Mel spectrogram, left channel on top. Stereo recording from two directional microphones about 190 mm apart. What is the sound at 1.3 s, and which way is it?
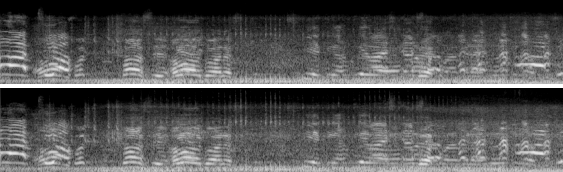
Speech, 5° left (ahead or behind).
